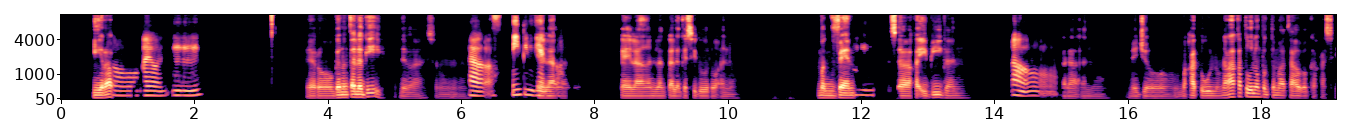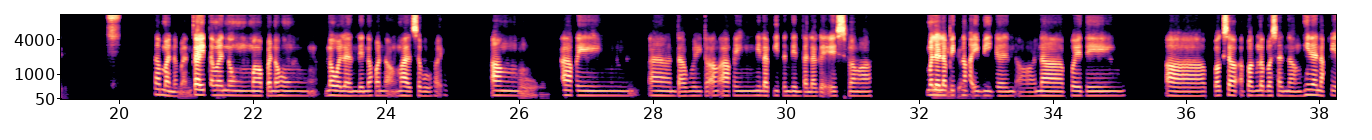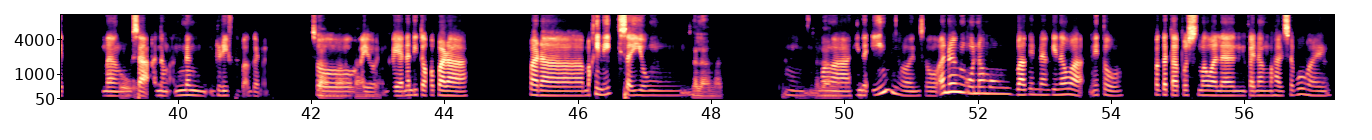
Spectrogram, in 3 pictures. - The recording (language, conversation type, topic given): Filipino, unstructured, Paano mo hinaharap ang pagkawala ng mahal sa buhay?
- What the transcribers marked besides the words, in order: none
